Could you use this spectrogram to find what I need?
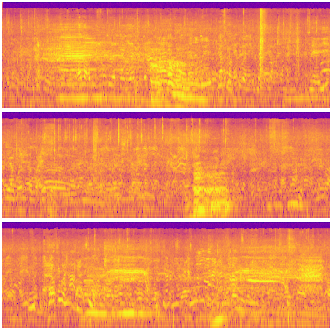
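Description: A large outdoor crowd of men chatters and shouts.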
